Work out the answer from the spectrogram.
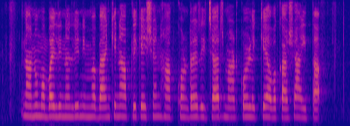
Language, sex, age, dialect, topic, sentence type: Kannada, female, 25-30, Central, banking, question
